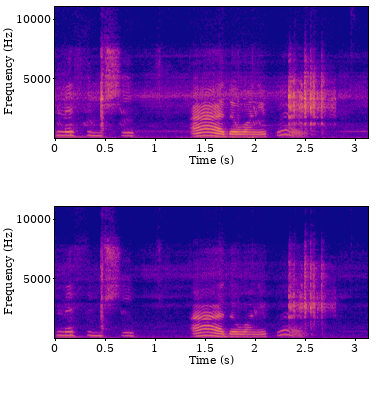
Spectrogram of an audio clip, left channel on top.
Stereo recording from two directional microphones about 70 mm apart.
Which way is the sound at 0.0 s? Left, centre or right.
Left.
